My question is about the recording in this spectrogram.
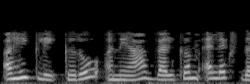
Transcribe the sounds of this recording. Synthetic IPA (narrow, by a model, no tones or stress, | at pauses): əɦĩklikːəɾoʔəneaʋelkəmɛleksd̪ə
